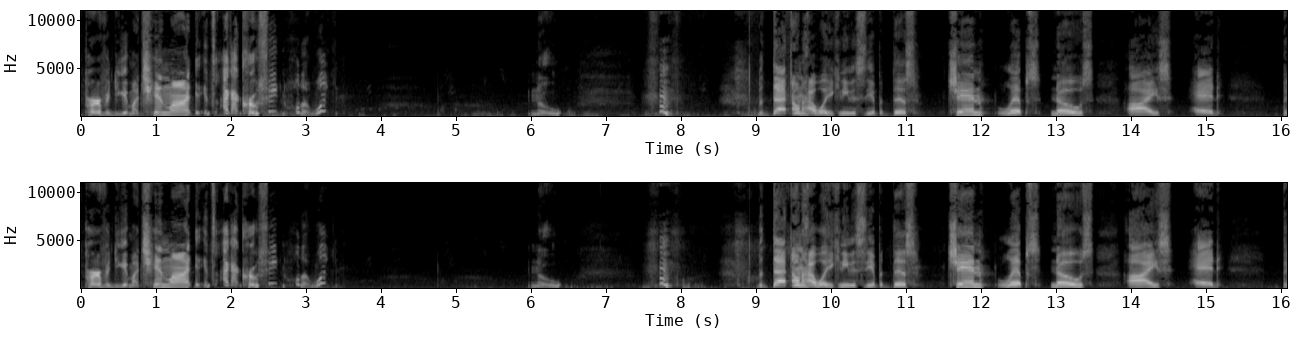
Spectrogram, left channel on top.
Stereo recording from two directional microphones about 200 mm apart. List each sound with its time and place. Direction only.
0.0 s speech: 25° right (ahead or behind)
1.9 s speech: centre (ahead or behind)
5.9 s a sound: 15° right (ahead or behind)
7.5 s wheeze: 15° right (ahead or behind)
8.5 s speech: 30° right (ahead or behind)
